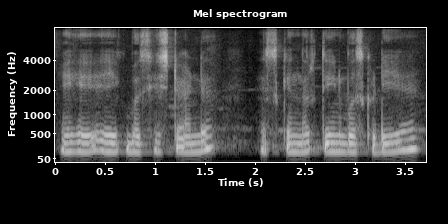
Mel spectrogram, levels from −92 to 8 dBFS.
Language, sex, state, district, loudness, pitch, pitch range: Hindi, male, Uttar Pradesh, Saharanpur, -21 LUFS, 155 Hz, 150-165 Hz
